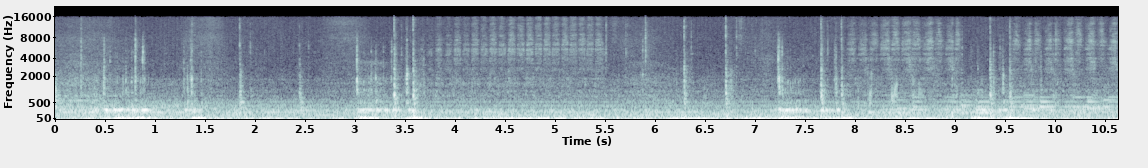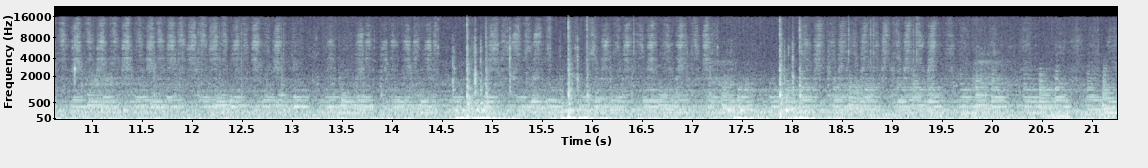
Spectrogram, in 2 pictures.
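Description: Pen stylus scratching and tapping on a graphics tablet during digital painting, with scattered sharp clicks, over quiet background music.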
